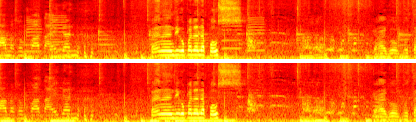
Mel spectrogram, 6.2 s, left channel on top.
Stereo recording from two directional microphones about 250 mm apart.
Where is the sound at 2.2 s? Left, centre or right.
Centre.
